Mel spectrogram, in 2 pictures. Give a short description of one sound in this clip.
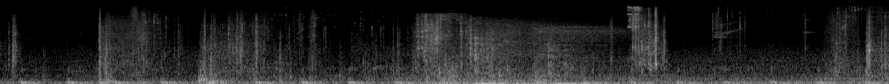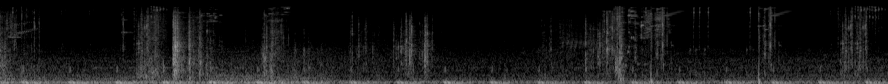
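Quick footsteps thud on metal floors.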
